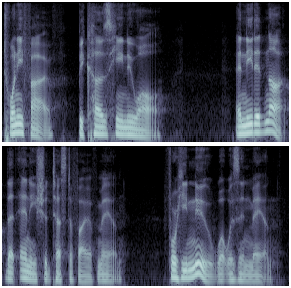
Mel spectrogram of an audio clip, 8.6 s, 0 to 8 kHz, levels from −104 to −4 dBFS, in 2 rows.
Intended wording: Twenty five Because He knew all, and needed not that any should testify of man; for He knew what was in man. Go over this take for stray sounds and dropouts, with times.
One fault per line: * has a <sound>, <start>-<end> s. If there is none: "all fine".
all fine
